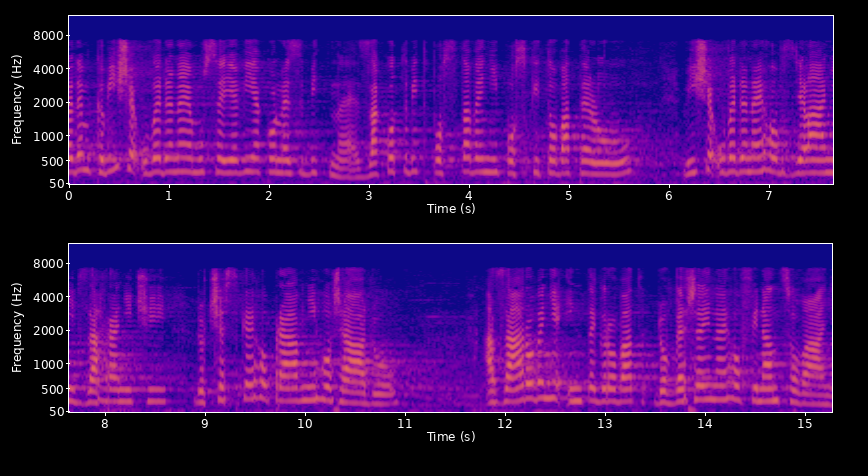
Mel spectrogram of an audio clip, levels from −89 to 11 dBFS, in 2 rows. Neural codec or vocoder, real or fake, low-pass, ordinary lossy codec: none; real; 7.2 kHz; MP3, 48 kbps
